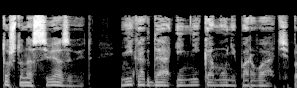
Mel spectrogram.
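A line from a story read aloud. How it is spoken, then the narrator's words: Whisper. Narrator (Russian): прошептал он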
